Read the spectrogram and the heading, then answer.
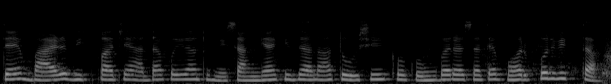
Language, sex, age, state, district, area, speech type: Goan Konkani, female, 18-30, Goa, Canacona, rural, spontaneous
